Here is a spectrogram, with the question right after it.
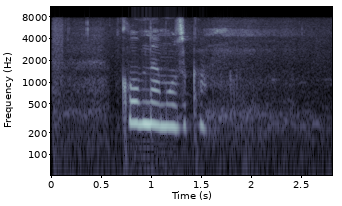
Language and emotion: Russian, neutral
